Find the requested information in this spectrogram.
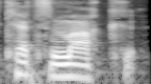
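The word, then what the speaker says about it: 結膜: Conjunctiva in Japanese is ketsumaku. The first symbol is this one, and it's pronounced ket. The second symbol I think it means membrane. It's pronounced maku.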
